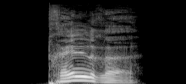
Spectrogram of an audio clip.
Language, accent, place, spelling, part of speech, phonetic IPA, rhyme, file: German, Germany, Berlin, trällre, verb, [ˈtʁɛlʁə], -ɛlʁə, De-trällre.ogg
- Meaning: inflection of trällern: 1. first-person singular present 2. first/third-person singular subjunctive I 3. singular imperative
